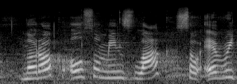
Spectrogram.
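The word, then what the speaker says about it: Noroc: way to say hi to you and it's pronounced no rock no rock also means luck so every time we're greeting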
